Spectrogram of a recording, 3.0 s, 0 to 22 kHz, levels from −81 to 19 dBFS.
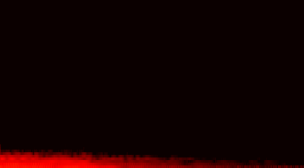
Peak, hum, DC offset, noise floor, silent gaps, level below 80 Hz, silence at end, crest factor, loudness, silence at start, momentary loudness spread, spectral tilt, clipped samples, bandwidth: -32 dBFS; none; under 0.1%; -67 dBFS; none; -70 dBFS; 0.05 s; 16 dB; -45 LUFS; 0 s; 22 LU; -8 dB/octave; under 0.1%; 5.6 kHz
